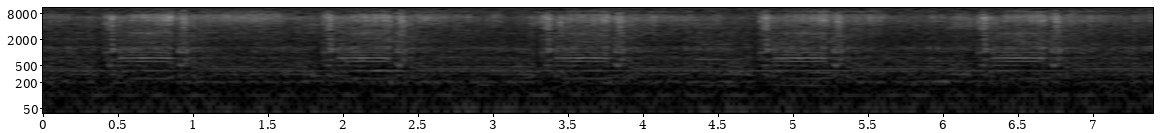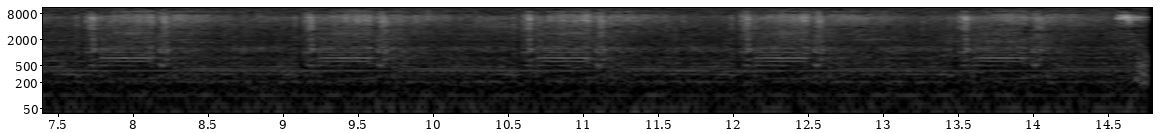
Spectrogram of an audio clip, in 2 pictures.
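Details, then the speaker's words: Hospira infusion pump back-priming the empty B line (press and hold back-prime until fluid reaches the chamber); steady rhythmic mechanical pumping with motor hum, about 40 strokes a minute; normal operation. "so my B Line empty I want to fill that up so I'm going to press and hold back time"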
